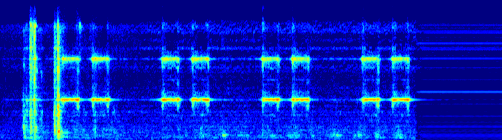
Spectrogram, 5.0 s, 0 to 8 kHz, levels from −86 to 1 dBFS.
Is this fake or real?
fake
